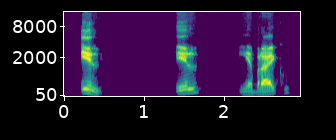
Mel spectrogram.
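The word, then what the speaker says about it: אל: Nós temos aqui a pronúncia El.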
